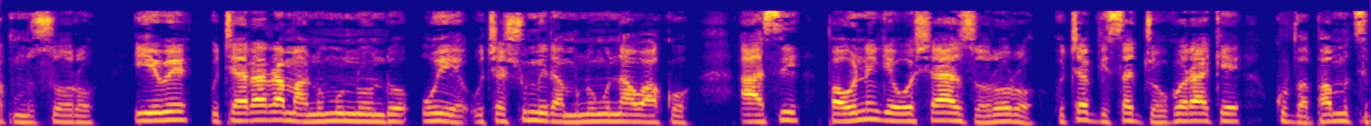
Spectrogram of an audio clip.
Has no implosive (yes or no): yes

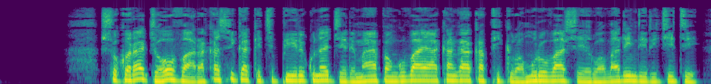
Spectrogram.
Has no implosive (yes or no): yes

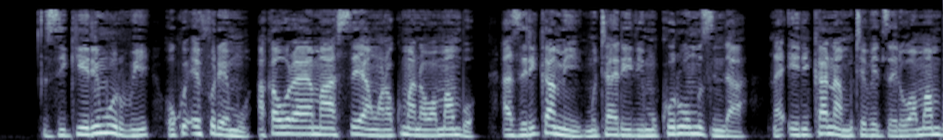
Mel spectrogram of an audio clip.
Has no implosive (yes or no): yes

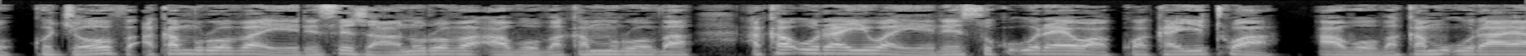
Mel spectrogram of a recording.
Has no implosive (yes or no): yes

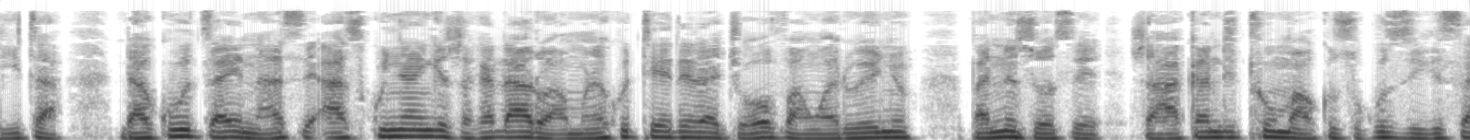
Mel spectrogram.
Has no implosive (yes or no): no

